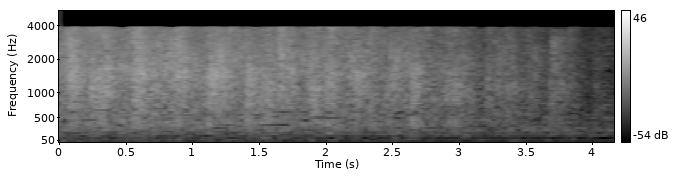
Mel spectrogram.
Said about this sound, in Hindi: बजाओ जोर से तालियां, अच्छी तरह से बजाओ ना।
